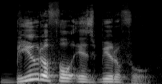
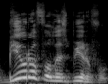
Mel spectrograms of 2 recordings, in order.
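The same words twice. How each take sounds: First: It is spoken slowly and deliberately. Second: It is spoken at a normal pace.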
